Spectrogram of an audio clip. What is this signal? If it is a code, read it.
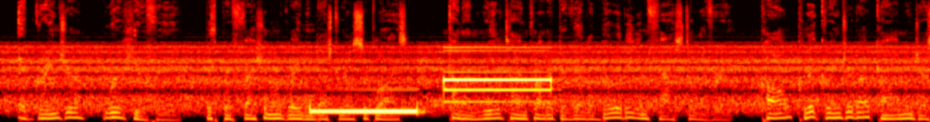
Aircraft SELCAL, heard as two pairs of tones, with radio static and speech in English. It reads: AB-MR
